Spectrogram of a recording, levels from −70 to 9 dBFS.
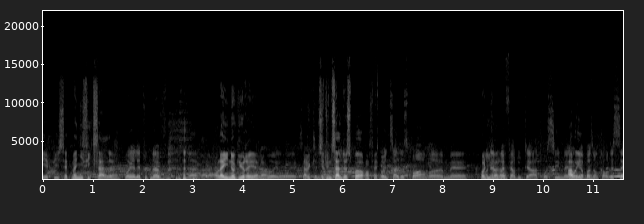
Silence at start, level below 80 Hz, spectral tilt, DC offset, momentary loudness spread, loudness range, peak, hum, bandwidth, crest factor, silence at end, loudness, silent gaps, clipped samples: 0 s; -52 dBFS; -5.5 dB/octave; under 0.1%; 12 LU; 6 LU; -8 dBFS; none; 16 kHz; 22 dB; 0 s; -30 LUFS; none; under 0.1%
